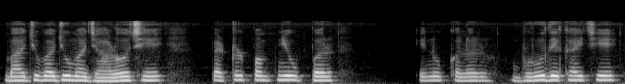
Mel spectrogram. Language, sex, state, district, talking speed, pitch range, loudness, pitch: Gujarati, female, Gujarat, Valsad, 105 wpm, 175-200 Hz, -14 LUFS, 185 Hz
